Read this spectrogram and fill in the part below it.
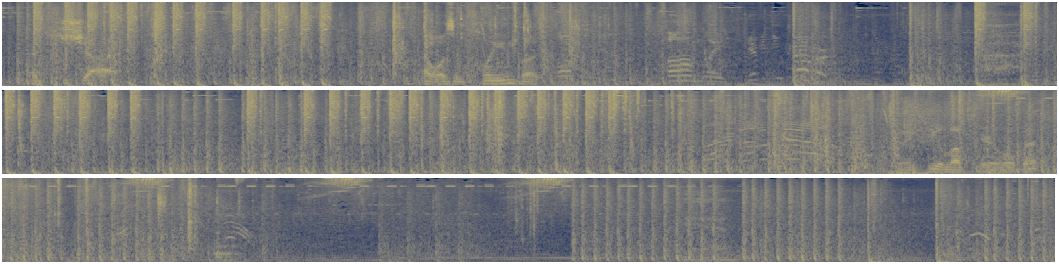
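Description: Rapid gunfire from an automatic rifle rattles.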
